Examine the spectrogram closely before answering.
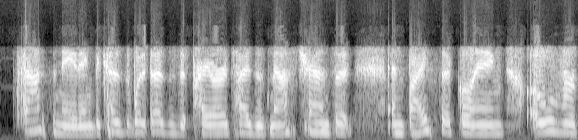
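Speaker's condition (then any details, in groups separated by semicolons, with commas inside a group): No condition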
